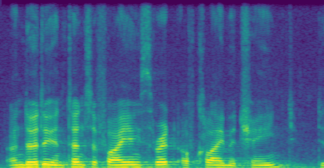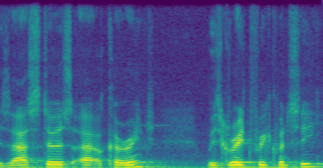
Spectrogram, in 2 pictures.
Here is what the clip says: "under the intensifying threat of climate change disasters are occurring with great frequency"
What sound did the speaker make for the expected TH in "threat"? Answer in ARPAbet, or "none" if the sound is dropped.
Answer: TH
